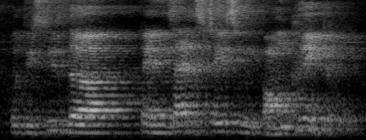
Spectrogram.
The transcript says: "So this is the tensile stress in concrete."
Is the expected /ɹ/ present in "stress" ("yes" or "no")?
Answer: no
